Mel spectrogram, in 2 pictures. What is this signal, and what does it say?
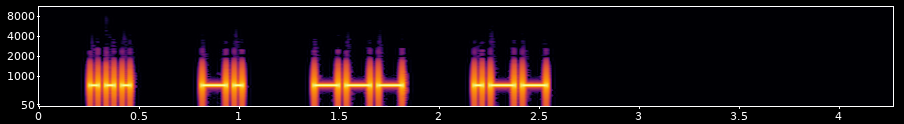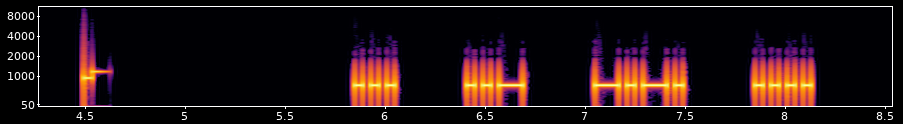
Morse code, heard as a keyed tone, about 29 wpm, spaced as for 17 wpm, 700 Hz. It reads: SNOW SUCH
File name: course / 30:10wpm / 115 Lesson 19f - Letter w - Words 30wpm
